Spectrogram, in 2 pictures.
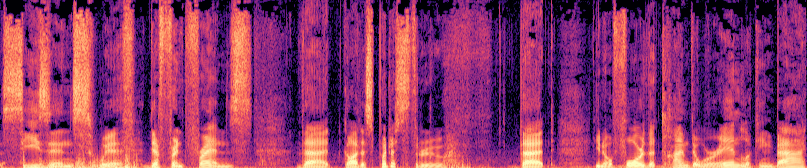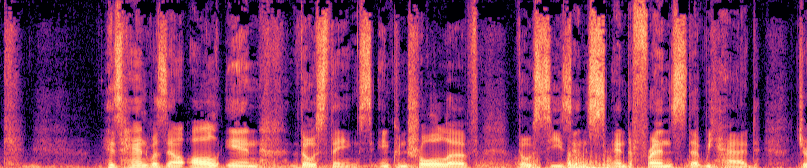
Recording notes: Another walking podcast.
